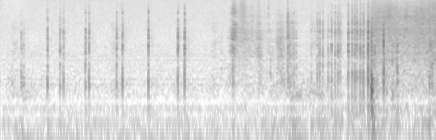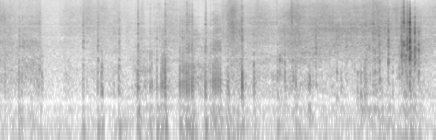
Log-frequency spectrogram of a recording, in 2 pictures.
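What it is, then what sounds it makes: Paper instruction sheet. Fingertips and palms rub and slide over a large, thin printed paper plan sheet lying flat on a wooden workbench. It opens with a string of short, separate, bright ticks, then turns into a continuous high, dry rustling and swishing that grows louder after about three and a half seconds, with scratchy bursts and a sharp crackle near the end.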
